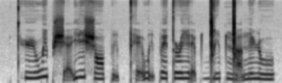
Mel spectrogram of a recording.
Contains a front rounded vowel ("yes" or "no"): yes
